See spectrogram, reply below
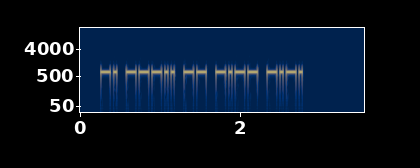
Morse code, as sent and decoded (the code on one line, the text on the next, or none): -. ---.. -- -.-- -.-.
N8MYC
